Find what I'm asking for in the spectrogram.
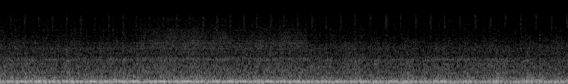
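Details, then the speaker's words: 1998 Ford Explorer with a vacuum line tube going nowhere; low steady idle with slightly uneven, wandering pulse and nothing sharp; still idling rough, about as before the last attempt, cause not pinned down. "okay don't really I back pretty much where it was before the last time that we did it"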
